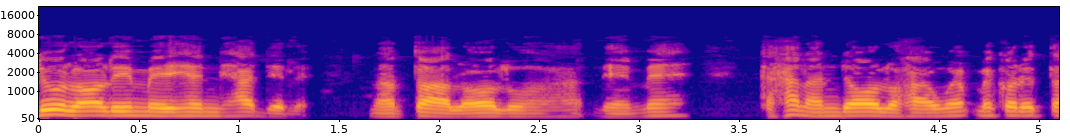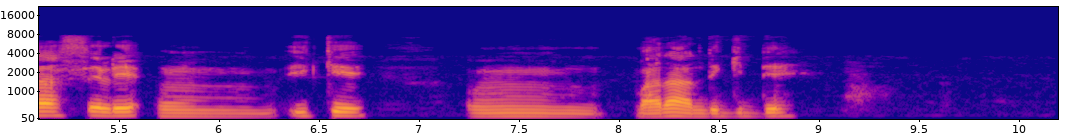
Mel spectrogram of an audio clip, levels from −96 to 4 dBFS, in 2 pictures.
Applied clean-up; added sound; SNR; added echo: none; none; none; none.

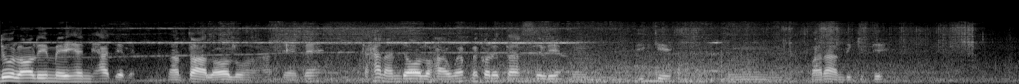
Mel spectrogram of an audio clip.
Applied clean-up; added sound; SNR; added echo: none; Train; 9 dB; none.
